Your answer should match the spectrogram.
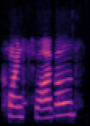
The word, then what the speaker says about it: cornswaggled: C-O-R-N-S-W-A-G-G-L-E-D. – Interesting. Are you saying corn swaggle or corn swoggled? – We say it like corn swoggled.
